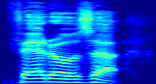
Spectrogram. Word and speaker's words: Feroza: Feroza. It's the word for turquoise. – Oh, really? Okay. – Yeah. – Feroza. Okay, so it's like Fair and Rosa put together.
